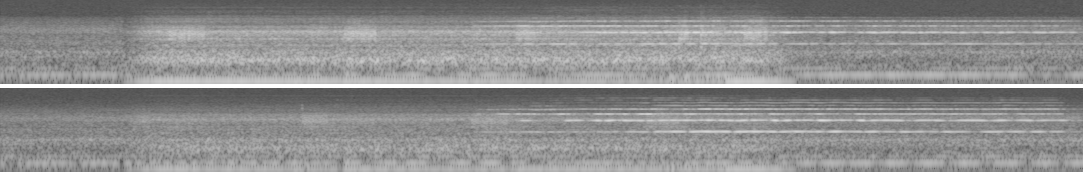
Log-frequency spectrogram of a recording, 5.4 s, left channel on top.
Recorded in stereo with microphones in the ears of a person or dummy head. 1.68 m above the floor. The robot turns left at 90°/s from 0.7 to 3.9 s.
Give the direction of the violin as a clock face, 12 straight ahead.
10 o'clock.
